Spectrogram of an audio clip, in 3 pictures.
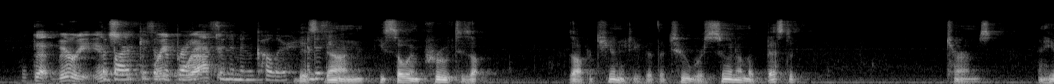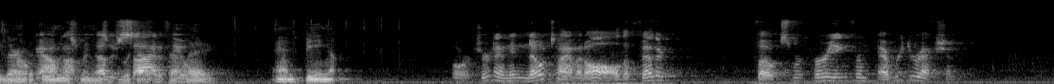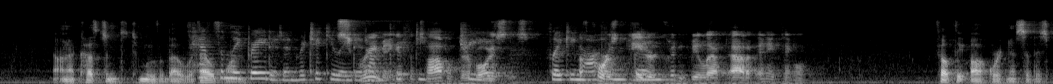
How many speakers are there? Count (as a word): three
